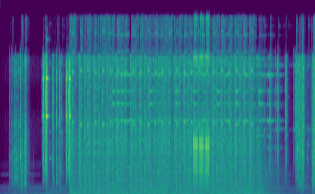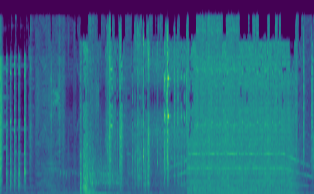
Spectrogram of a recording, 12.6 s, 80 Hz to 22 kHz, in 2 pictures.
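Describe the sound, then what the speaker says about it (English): Chain gun in the Doom 3 Phobos mod firing in long, rapid, unbroken bursts, loud and dense, with a short pause and a boom-like hit near the middle before the sustained fire resumes. "my personal favorite has to be the chain gun. This thing is absolutely ridiculous compared to the base game."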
